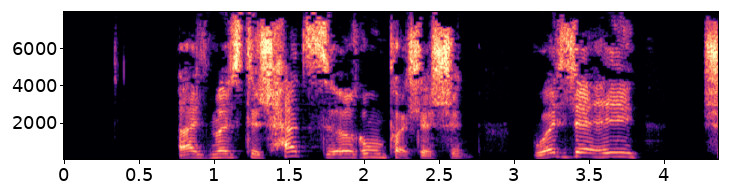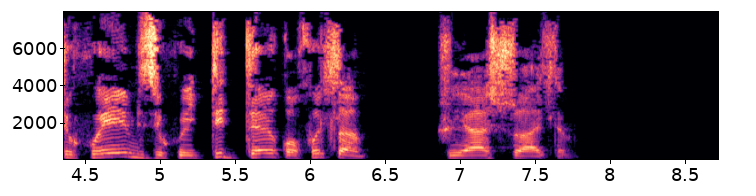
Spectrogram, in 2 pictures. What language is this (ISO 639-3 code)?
kbd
